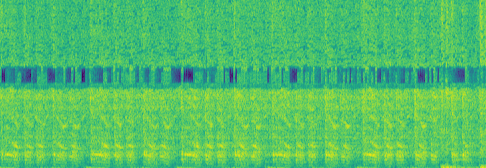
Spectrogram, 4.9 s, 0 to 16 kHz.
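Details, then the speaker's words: Cammed 5.7 Hemi Jeep Grand Cherokee cranking after cam install, timing fix and new tune: lumpy, uneven cranking, some cylinders spin fast as if no compression; suspected slung/unseated pushrods (timing was one tooth out) causing dead cylinders. "You can hear the difference. It goes the ones that are really fast sounds like there's no compression on tho"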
